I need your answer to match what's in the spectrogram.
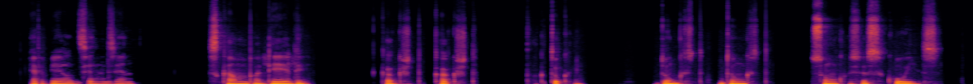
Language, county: Lithuanian, Vilnius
